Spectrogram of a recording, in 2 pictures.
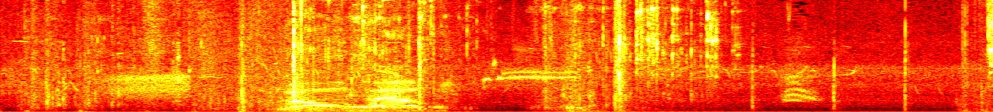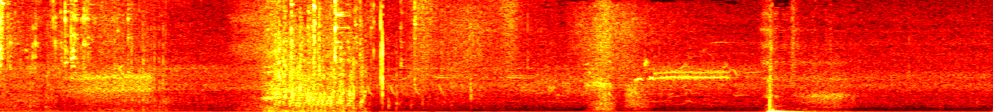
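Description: A horse's hooves clop on the ground.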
